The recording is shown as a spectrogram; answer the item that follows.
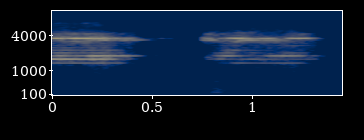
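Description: A fire alarm sounds in two loud, piercing electronic tones with a short gap between them, close by and steady.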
